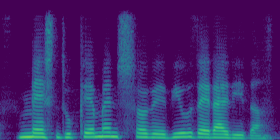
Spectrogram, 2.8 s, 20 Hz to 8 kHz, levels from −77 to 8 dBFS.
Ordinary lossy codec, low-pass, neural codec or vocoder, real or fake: Opus, 64 kbps; 7.2 kHz; codec, 16 kHz, 0.3 kbps, FocalCodec; fake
